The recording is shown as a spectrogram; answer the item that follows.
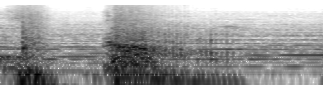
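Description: Giant ape's roar, designed for the film's Kong, over an orchestral score: a short roar just after the start, then a longer, louder one about a second in.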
